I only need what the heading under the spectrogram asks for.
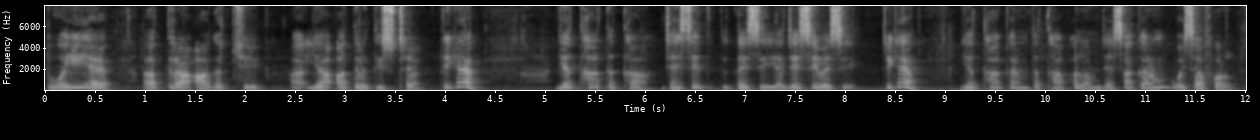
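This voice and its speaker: A woman teaching a Sanskrit class, explaining slowly and deliberately and often checking in with her students. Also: mid-range voice, a little mellow. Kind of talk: classroom lesson.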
